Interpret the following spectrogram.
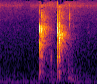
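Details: Two sharp, brief pops a fraction of a second apart as a person cracks their own knuckles before self-performed neck cracking.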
